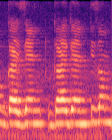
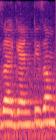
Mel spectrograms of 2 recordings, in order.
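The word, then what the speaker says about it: gigantism: कोई इसको गाइगेंटिज्म बोलता है, कोई जाइगेंटिज्म बोलता है। ठीक है, that's up टू यू on your pronunciation.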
